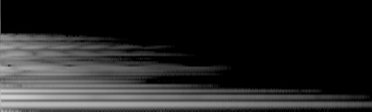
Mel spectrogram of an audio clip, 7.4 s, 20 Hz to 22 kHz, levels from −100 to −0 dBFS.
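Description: From start to finish the music sounds dull and smeared, with a warbling, fizzy texture on sustained sounds and nothing above about 10.4 kHz. This is likely AAC compression at a low bitrate, around 24 kbps, where the coder drops the top band and quantises coarsely.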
